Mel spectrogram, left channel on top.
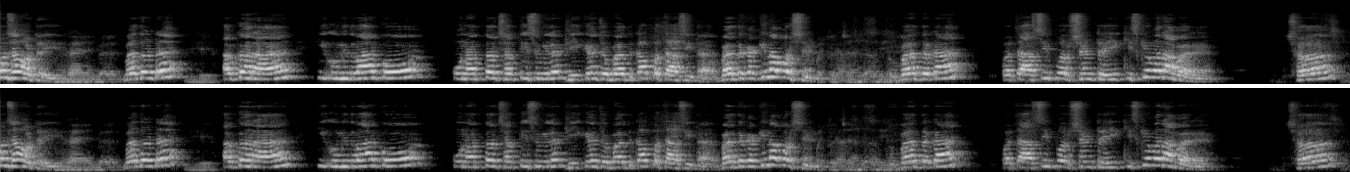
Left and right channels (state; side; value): quieter; right; 4.0 dB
